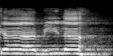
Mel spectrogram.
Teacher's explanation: گول تا کو وقف میں ساکن کر دیں گے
